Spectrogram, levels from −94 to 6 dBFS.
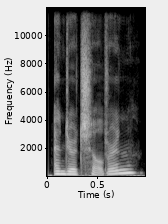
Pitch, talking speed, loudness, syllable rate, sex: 200 Hz, 180 wpm, -15 LUFS, 4.8 syllables/s, female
